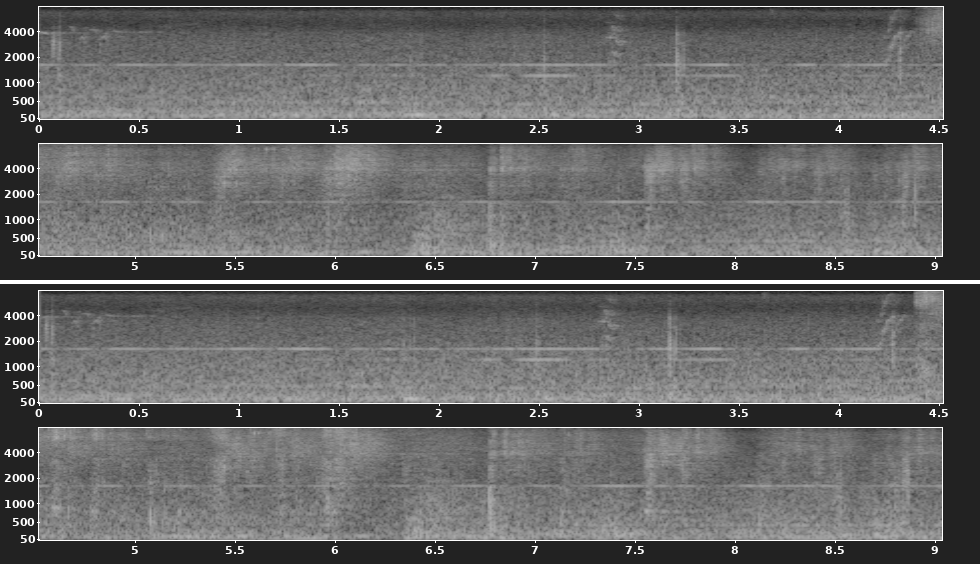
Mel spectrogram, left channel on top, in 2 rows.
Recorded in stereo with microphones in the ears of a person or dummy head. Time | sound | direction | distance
4.4 | running footsteps | 40° right (ahead or behind) | 3.5 m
